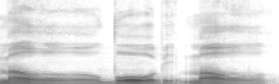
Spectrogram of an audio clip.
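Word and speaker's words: المغضوب: Gain ഗൈരി അൽ മഗ്ദൂബി മഗ്ദൂബി.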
